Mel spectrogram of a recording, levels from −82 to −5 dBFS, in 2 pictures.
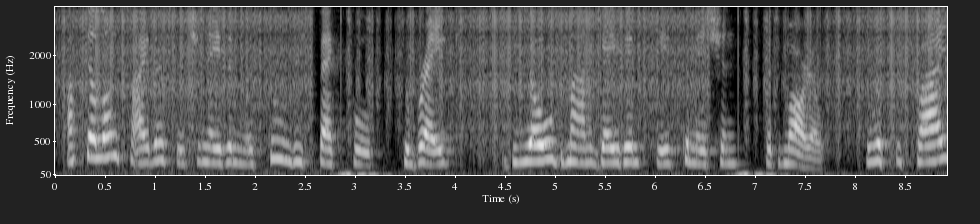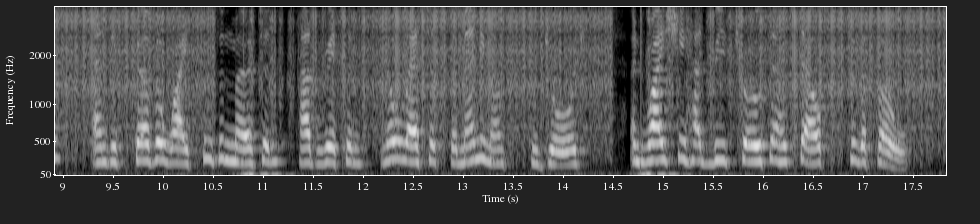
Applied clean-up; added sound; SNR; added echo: none; Coin (dropping); 10 dB; none.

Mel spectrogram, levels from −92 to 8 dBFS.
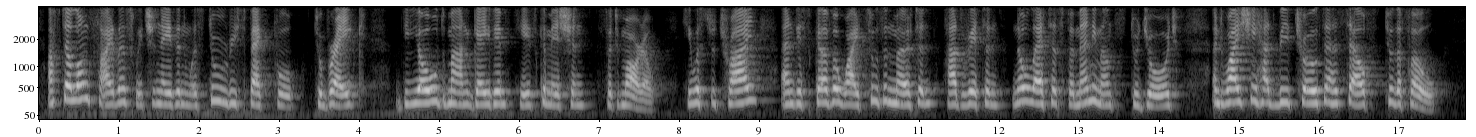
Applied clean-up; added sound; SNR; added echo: none; none; none; none.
